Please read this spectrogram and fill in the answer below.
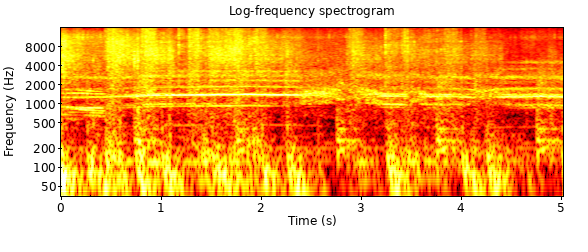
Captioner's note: screaming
